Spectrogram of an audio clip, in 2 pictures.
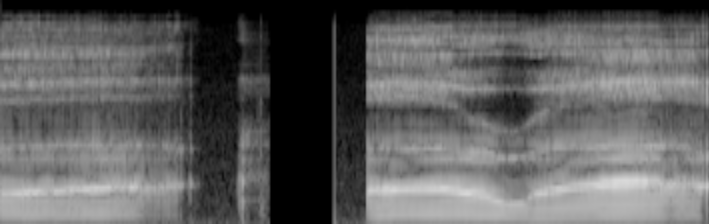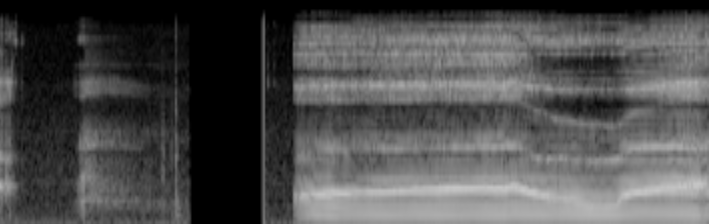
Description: My best smoky burps yet!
